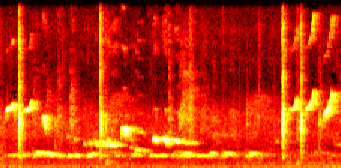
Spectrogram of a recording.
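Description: White-rumped shama (murai batu) in a cage giving a run of clear, close whistled chirps and short warbled phrases, with brief pauses between bursts.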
